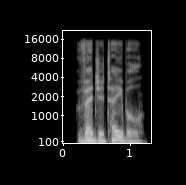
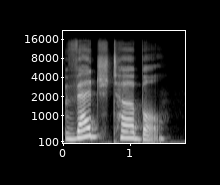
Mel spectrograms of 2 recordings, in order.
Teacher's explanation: It's like the e in the middle is just a ghost. You see it, but you don't hear it. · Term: three quick syllables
